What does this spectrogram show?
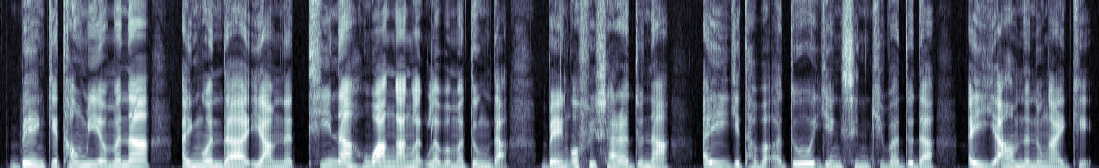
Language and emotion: Manipuri, happy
